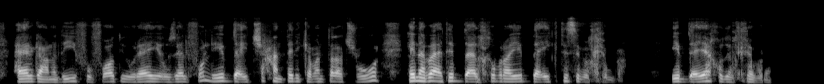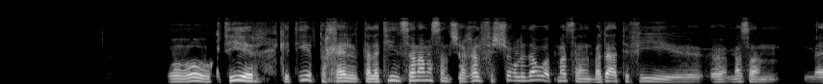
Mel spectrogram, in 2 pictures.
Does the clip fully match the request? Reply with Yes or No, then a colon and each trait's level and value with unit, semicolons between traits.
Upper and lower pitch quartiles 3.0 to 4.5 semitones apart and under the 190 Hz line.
Yes: average, 4.1 semitones; low, 135 Hz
